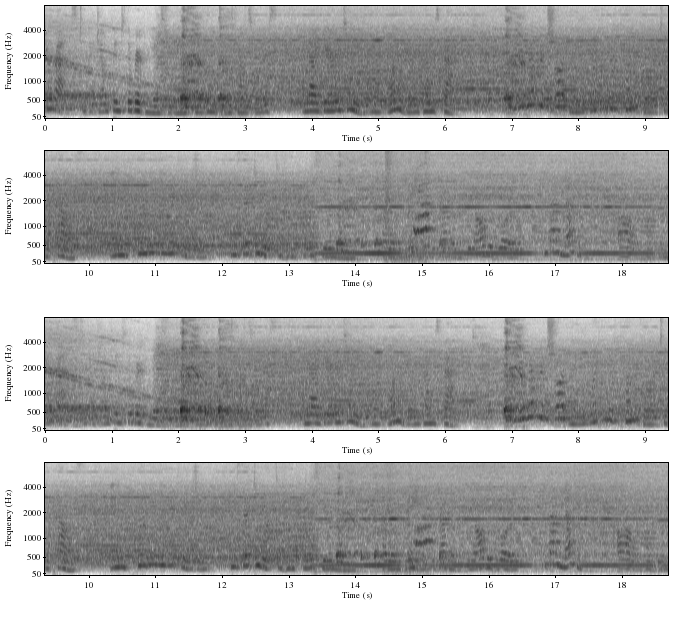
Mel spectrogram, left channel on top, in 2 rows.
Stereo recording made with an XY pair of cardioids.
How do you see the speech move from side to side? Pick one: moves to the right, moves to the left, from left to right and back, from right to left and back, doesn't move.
moves to the right.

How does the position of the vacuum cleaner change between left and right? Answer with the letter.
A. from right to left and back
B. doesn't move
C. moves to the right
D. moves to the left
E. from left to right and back
A.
